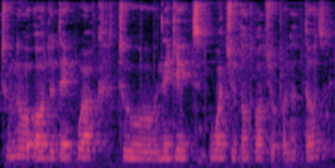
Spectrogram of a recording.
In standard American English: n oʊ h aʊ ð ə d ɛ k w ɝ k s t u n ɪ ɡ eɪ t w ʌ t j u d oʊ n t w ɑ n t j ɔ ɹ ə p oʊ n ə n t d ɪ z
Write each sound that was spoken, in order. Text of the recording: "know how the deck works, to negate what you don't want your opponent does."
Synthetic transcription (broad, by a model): n oʊ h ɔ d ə d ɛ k w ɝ k t u n ɪ ɡ eɪ t w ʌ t j u d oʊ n t w ɑ n t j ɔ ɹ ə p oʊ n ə t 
